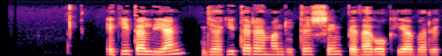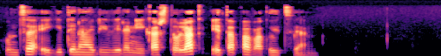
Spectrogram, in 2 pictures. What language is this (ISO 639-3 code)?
eus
